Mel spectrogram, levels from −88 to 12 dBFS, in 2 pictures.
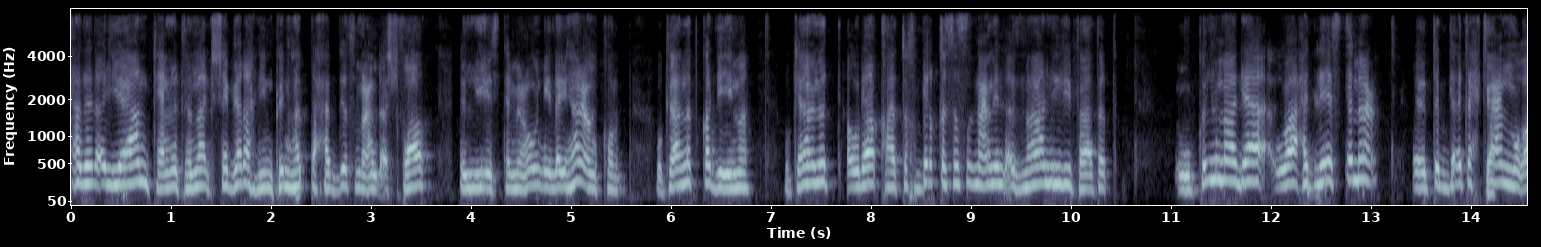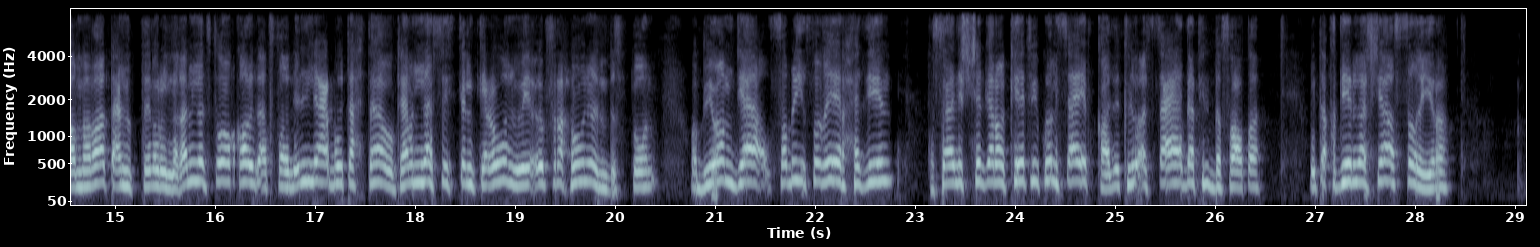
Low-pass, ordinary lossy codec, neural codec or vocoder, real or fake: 7.2 kHz; none; codec, 24 kHz, 1.5 kbps, HILCodec; fake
